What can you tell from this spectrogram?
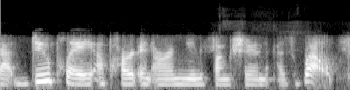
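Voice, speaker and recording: An unremarkable speaking voice with a Canadian accent moves at a moderate pace with lively intonation. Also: woman. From Canada, Halifax, Nova Scotia. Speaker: registered dietitian. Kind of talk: interview.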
